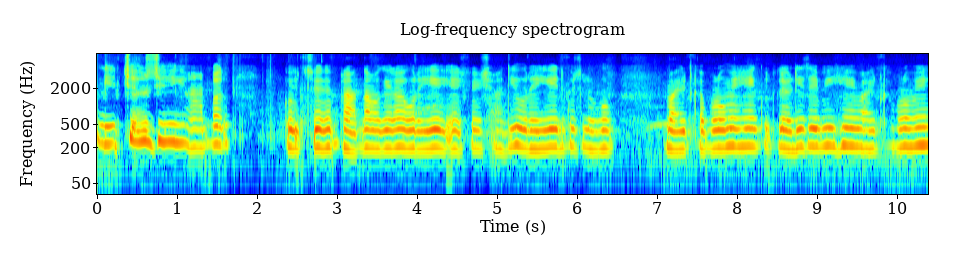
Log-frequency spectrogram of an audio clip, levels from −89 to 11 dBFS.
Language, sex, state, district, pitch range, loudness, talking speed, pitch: Hindi, female, Bihar, Begusarai, 195-215 Hz, -20 LUFS, 155 wpm, 205 Hz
